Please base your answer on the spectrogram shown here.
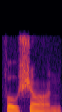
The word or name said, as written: Foshan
